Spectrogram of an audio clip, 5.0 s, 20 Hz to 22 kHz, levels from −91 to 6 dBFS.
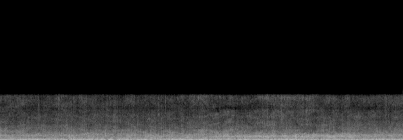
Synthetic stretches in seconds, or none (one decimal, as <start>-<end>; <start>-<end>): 0.0-5.0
